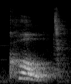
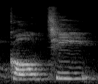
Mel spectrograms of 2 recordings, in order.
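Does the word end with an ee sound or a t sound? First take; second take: t sound; ee sound. First: The word ends cleanly on a t sound. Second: The word ends with an added ee sound. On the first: The speaker calls it right. "não é um i que tem no final, é o t" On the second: The speaker calls it wrong. "ela coloca muito os is nos finais"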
